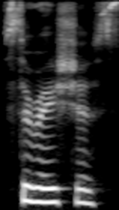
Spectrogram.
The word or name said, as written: ceraceous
